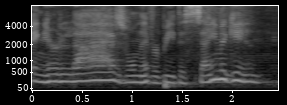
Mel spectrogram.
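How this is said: It is said in a Southern accent.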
